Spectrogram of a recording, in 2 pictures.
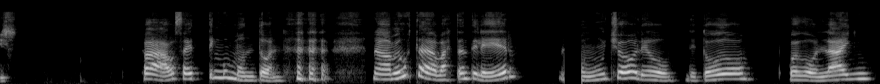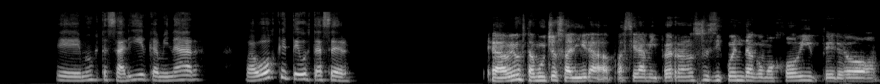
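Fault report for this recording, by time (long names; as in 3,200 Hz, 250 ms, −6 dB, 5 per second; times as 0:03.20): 0:05.64–0:05.82: drop-out 177 ms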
